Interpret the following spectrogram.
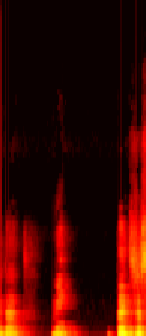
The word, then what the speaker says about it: Nice: They just say ni. Yeah. Ni. It's not niece. or nice me. I can remember when I was a child looking on the atlas and I saw, oh, there's a a city called nice. Yeah, must be nice. N so that's how you say n.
